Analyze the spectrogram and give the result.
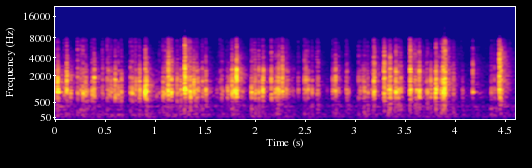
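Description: Long acrylic nails tap rapidly on a hand-sized clear plastic case holding rows of small, full-looking plastic watercolor paint jars with colored lids, held close. The result is a quick, irregular stream of dry, bright plastic clicks and ticks that stop sharply with no ring.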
